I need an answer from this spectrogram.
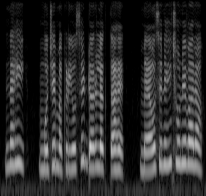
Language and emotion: Hindi, fearful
